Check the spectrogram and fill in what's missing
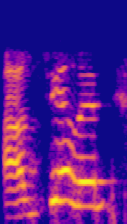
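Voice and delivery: loud, high, smug and lazy; smug coasting voice. Pretend. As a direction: brag like you've got it made. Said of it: "when you're comfortable and I'm chilling".

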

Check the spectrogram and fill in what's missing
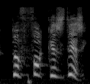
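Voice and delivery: very high, baffled question; incredulous. Retold or imitated. Co-host imagines waking up to that, incredulous. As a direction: demand an explanation in a high voice.

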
